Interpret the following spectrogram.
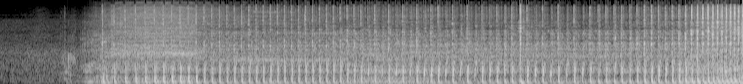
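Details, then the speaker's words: Old engine that had not run in years, started with a drill, runs with the exhaust removed: loud, sharp, raw pulses at a fast, steady beat, the bark of an unmuffled engine. "we took the exhaust off so now it sounds like a beast okay start it up"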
